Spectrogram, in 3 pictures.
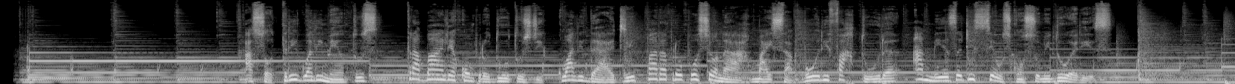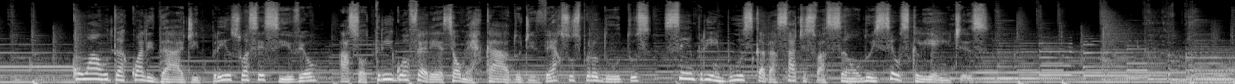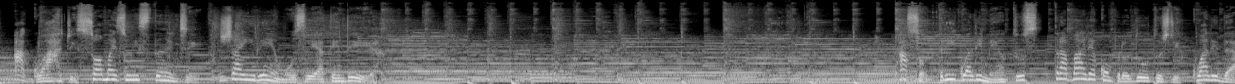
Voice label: Espera Telefonica Voz BR

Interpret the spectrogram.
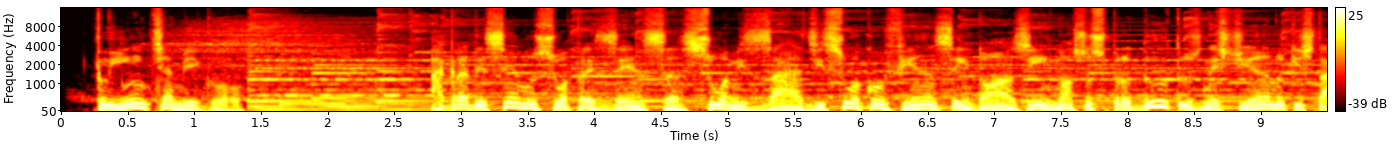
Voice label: SPOT DE NATAL

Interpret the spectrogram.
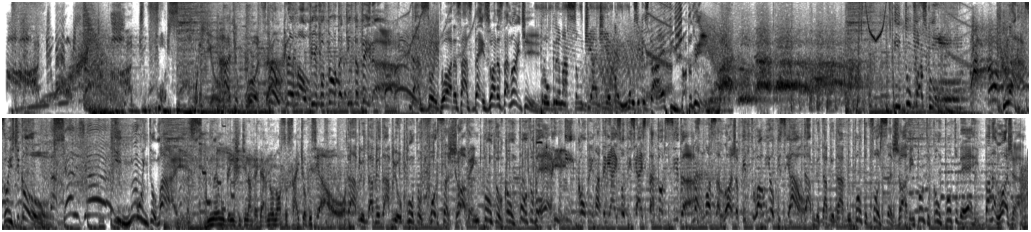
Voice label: Spot Radio; Vasco

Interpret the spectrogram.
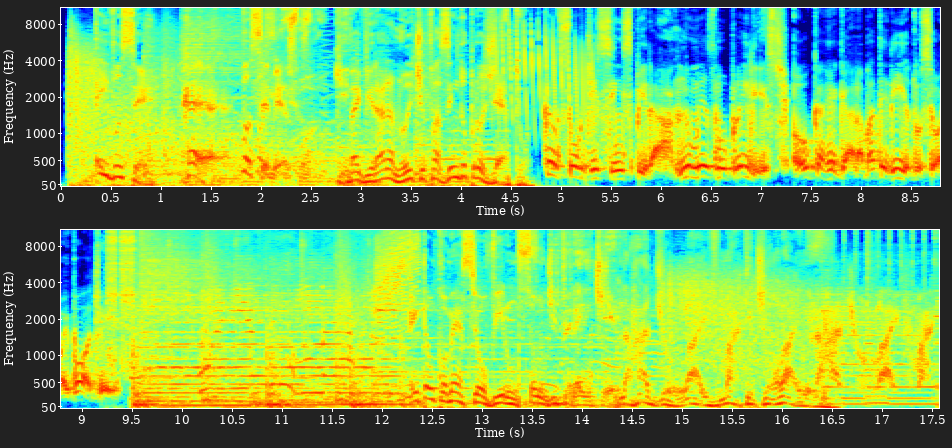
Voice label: SPOT COMERCIAL RADIO; LIVE MARKETING

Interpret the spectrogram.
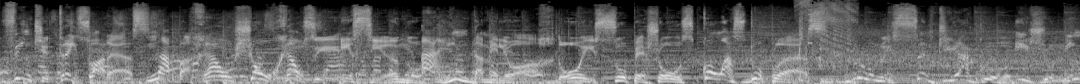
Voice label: chamada junina; fantasy

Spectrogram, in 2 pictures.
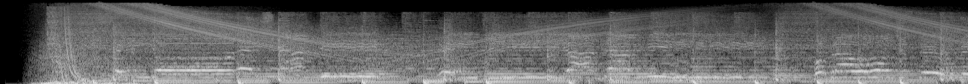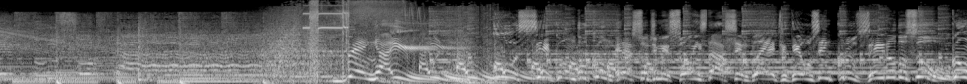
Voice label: chamada gospel; adsul

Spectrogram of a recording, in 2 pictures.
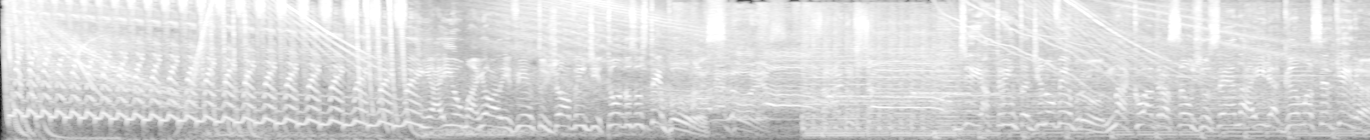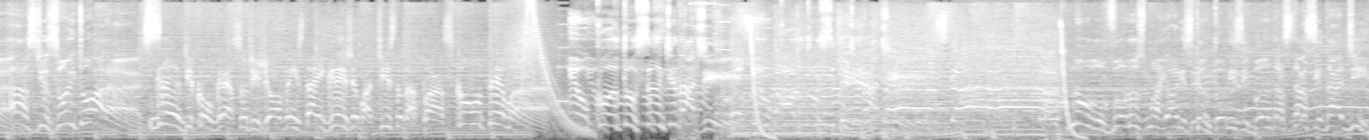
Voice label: CHAMADA DE FESTA GOSPEL

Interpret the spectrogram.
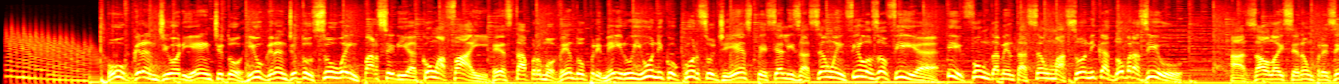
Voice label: SPOT COMERCIAL; FAI

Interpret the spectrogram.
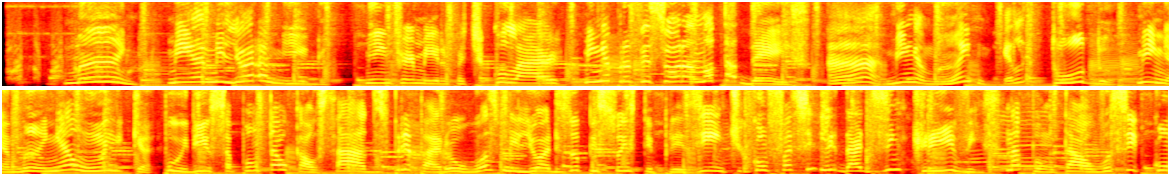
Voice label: spot voz; pontal

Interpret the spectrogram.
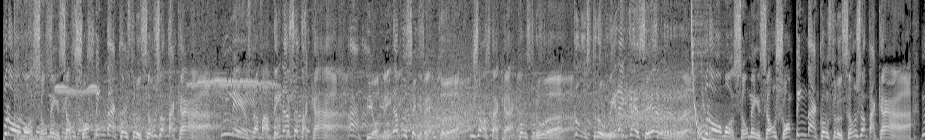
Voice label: Locutor Esportivo AM

